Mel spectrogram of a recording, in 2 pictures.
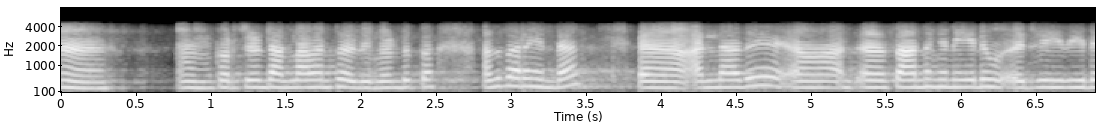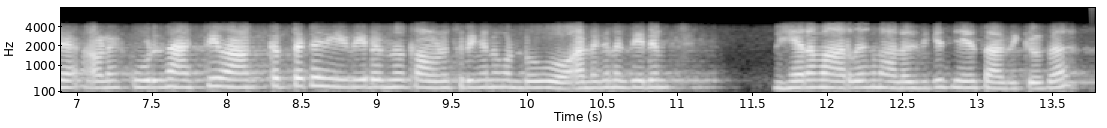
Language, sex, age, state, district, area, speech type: Malayalam, female, 18-30, Kerala, Idukki, rural, conversation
